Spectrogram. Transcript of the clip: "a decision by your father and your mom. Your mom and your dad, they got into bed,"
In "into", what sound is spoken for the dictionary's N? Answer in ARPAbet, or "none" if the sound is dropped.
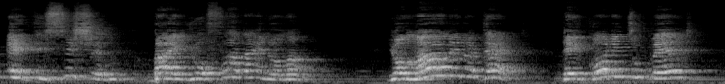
N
